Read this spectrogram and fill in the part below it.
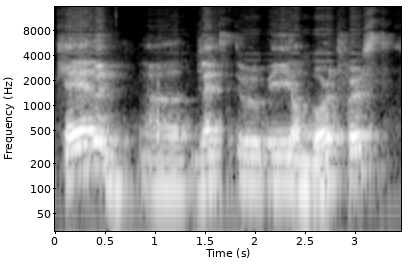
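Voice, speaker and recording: A man's voice: medium pitch, slow pace, mellow. Bulgarian man on a roomy video call. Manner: hesitant, many fillers and restarts. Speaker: guest, visual effects artist. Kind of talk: casual interview over video call. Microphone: video call webcam mic.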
